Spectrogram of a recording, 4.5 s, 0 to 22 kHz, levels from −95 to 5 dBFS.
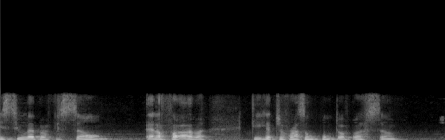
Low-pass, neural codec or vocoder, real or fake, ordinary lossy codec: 7.2 kHz; codec, 24 kHz, 0.9 kbps, WavTokenizer, medium music audio release; fake; none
